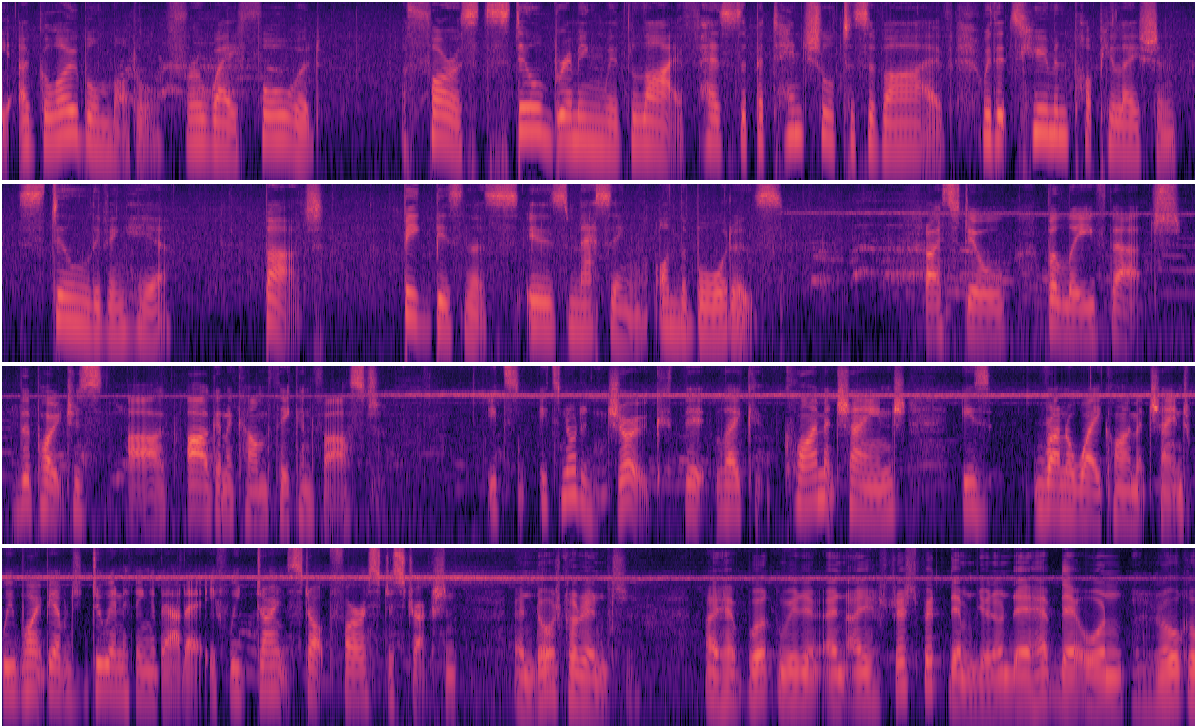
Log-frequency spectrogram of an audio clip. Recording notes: we walk beneath the canopy and hear at last, the way the forest should sound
